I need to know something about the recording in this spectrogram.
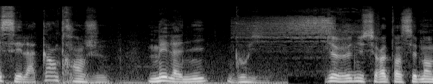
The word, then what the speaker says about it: Mélanie Gohier: Donc voilà, le décor était placé et c'est là qu'entre en jeu Mélanie Goyer. Bienvenue sur Intensément Mélanie Goyer, si c'est comme ça que ça se prononce.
